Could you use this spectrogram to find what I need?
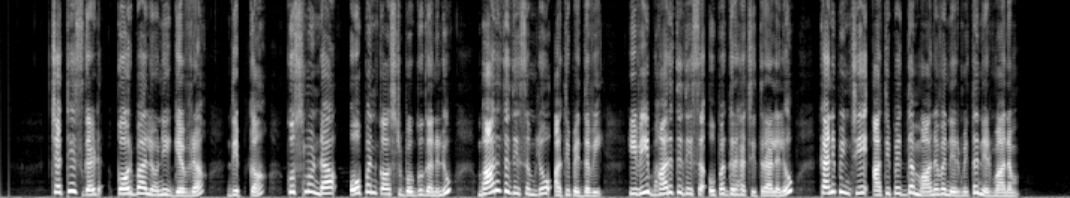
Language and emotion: Telugu, neutral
